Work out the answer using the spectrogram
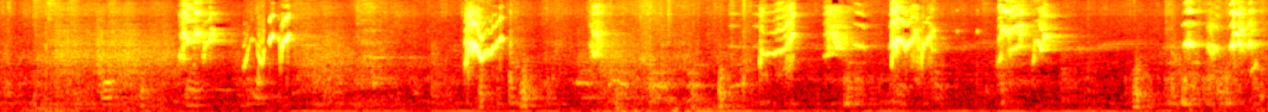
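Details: Morning lovebird calls: separate high, sweeping chirps and short rasping notes, roughly one every half second to second, with quiet between.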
